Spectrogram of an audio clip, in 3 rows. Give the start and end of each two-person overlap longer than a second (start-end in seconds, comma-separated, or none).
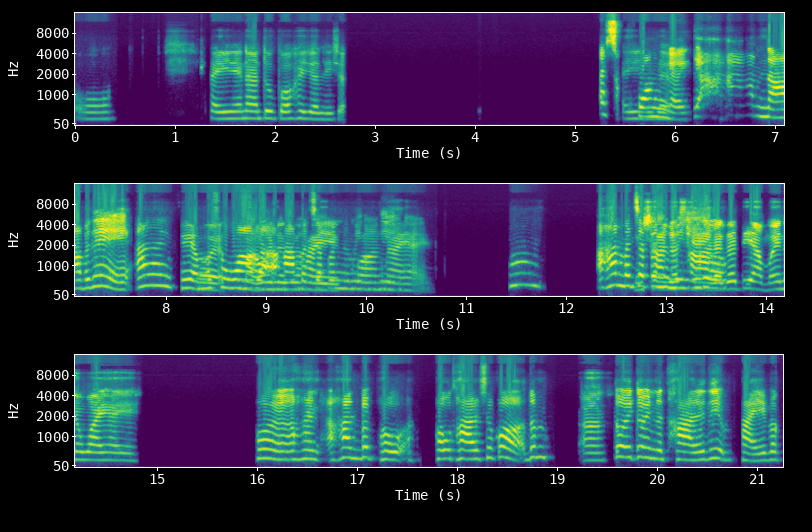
8.2-10.2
